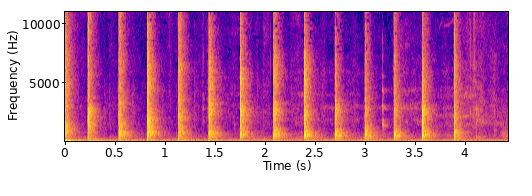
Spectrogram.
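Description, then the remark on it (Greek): Steady single hand claps, about thirteen evenly spaced sharp slaps over four seconds, fairly loud with no other sounds around them. “Ούτε ένα χειροκρότημα, μία έτσι να κάνεις.”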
